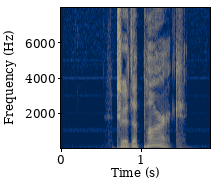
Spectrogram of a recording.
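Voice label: to the park, English, male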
